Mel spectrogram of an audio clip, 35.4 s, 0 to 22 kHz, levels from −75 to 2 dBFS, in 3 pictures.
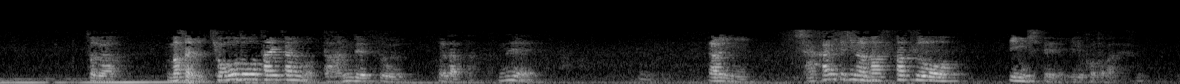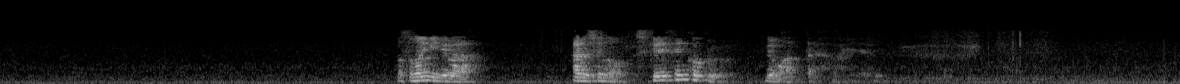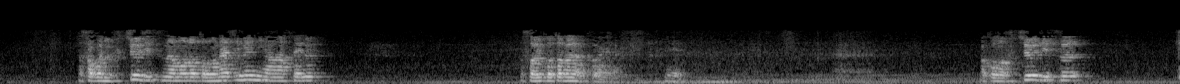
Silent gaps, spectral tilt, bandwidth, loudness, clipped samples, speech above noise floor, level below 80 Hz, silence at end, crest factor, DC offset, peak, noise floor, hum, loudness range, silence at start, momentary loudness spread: none; -5 dB/octave; 5.2 kHz; -23 LUFS; under 0.1%; 31 dB; -48 dBFS; 0 s; 22 dB; under 0.1%; -4 dBFS; -54 dBFS; none; 15 LU; 0 s; 26 LU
